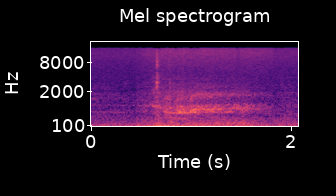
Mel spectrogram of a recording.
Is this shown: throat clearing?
no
